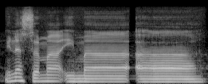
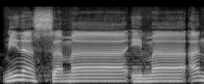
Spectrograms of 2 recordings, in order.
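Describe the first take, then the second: First: The phrase ends with a long a vowel. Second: The phrase ends with an n sound. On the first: The reader stops on this word. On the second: The reader continues without stopping.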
